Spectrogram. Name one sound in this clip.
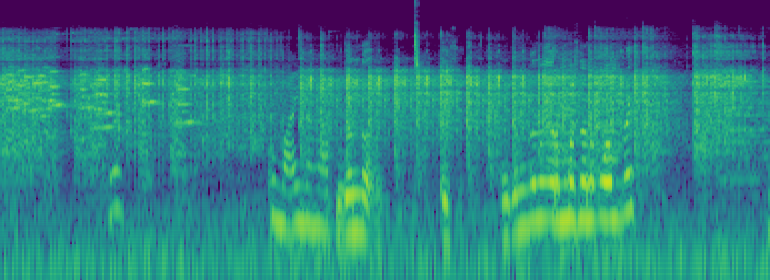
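Game gunfire rattles rapidly from a phone speaker.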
